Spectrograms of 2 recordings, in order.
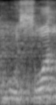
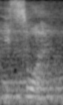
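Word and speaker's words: أسوة: kita bacanya Uswah tapi kalimat itu bisa dibaca dengan dua kata bisa dengan Uswah bisa dengan iswah J kalau kita baca riwayat qolun riwayat hafz eh hafz membaca dengan Uswah riwayat qolun dan warasy membaca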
